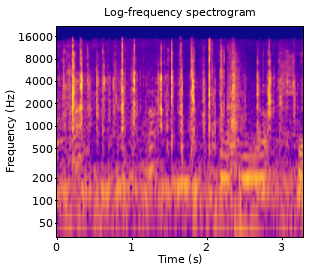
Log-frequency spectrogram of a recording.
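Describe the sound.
Rapid typing on a computer keyboard as a nurse writes up observations after giving care: many quick, irregular clicks and taps, with a voice faintly audible underneath.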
